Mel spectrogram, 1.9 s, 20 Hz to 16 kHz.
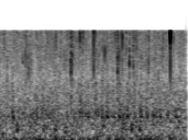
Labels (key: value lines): label: biophony, rattle response
recorder: SoundTrap 500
